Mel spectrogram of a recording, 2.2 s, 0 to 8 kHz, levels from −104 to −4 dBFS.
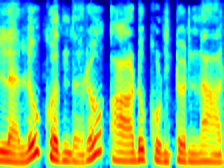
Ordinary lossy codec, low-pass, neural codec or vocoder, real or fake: none; none; codec, 16 kHz, 4 kbps, X-Codec, WavLM features, trained on Multilingual LibriSpeech; fake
